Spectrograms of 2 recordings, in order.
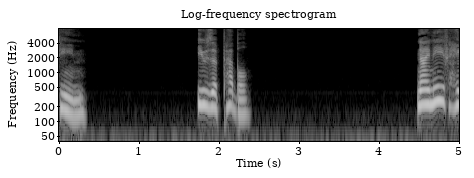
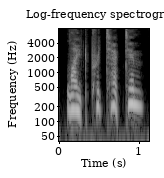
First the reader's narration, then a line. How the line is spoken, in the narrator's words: whispered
